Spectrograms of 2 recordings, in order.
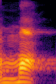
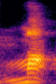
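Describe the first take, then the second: First: Said in the usual way. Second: Month clipped short in a Chicago accent, the th dropped. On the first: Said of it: "You have to say it the way LisaRaye said". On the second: Shown as a demonstration. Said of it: "the way LisaRaye said in her Chicago accent".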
